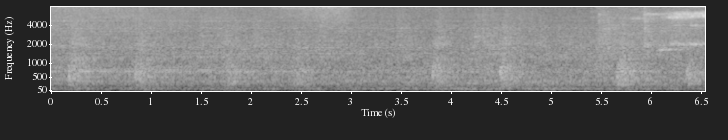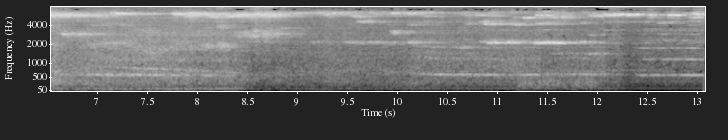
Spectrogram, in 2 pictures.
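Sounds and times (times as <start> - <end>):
train running rumble: 0.0 - 7.4
train wheels and brakes squealing: 5.7 - 13.0.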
